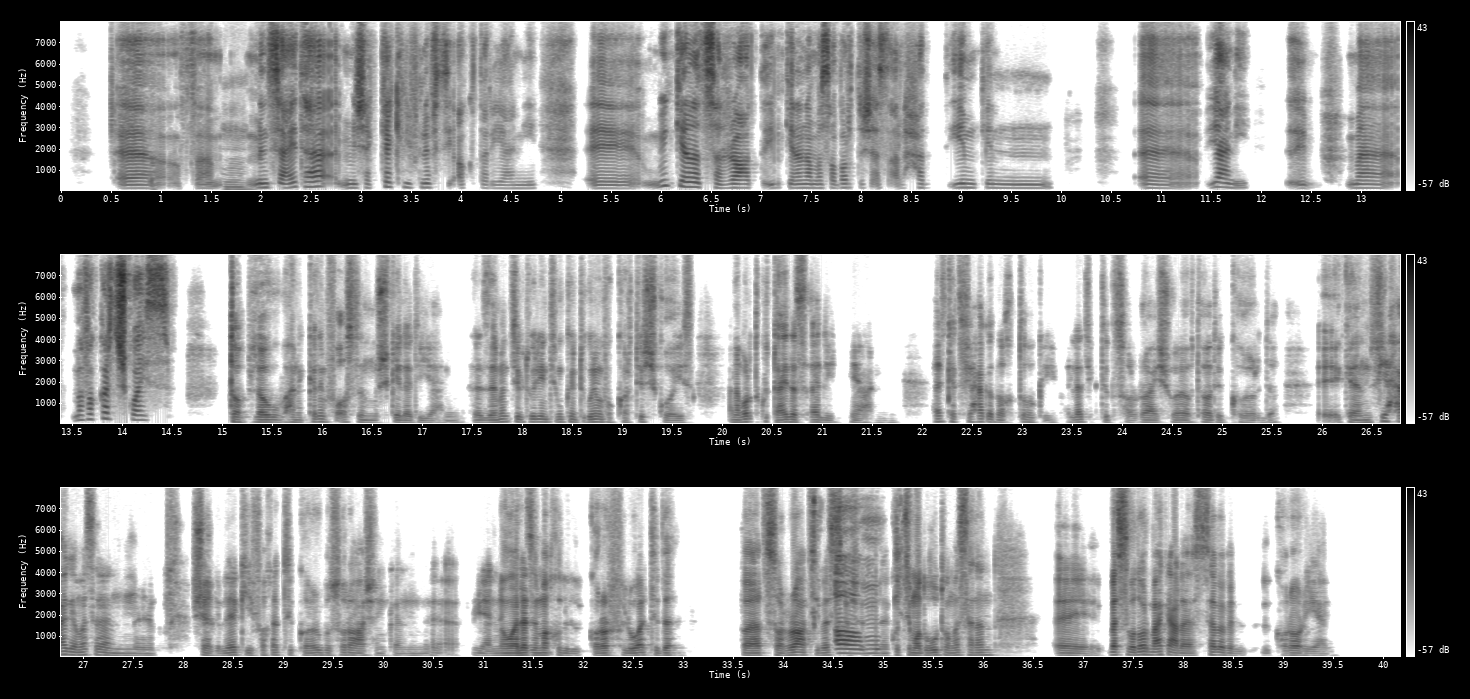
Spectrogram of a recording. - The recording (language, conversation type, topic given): Arabic, advice, إزاي أتجنب إني أأجل قرار كبير عشان خايف أغلط؟
- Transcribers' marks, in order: none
